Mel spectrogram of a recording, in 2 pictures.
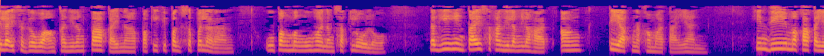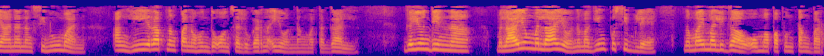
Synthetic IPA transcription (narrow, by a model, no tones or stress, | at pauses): ɪlaʔɪsɐɡɐwaʔɐŋkɐnɪlaŋpaːkɐjnɐpɐkɪkɪpɐɡ̚sɐpɐlɐɾan | ʔuːpɐŋmɐŋuːɦanɐŋsɐkloʔlo̞ | nɐɡ̚hihɪnt̪ajsɐkɐnɪlaŋlɐɦat̪̚ɐŋ | t̪ɪjak̚nɐkɐmaːt̪aːjɐn | hɪnd̪imɐkakɐjaːnɐnɐŋsɪnuːmɐn | ʔɐŋɦiːɾɐp̚nɐŋpɐnɐɦo̞nd̪oʔo̞nsɐlʊɡaɾnɐʔɪjo̞nːɐŋmɐt̪ɐɡal | ɡɐjo̞nd̪ɪnːɐ | mɐlaːjo̞ŋmɐlaːjo̞nɐmɐɡiŋpʊsiblɛ | nɐmɐjmɐlɪɡawʔomɐpɐpʊnt̪aŋbɐɾk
